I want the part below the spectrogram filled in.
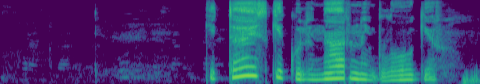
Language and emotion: Russian, sad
